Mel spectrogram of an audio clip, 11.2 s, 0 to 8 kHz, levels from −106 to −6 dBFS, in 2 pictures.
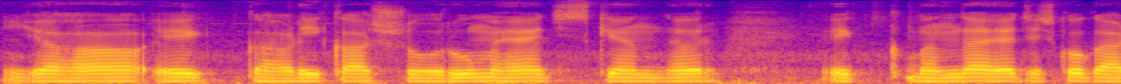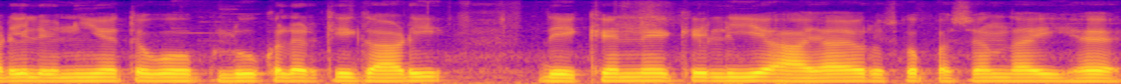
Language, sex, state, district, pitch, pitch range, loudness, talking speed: Hindi, male, Bihar, East Champaran, 125 Hz, 125-130 Hz, -14 LUFS, 170 wpm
